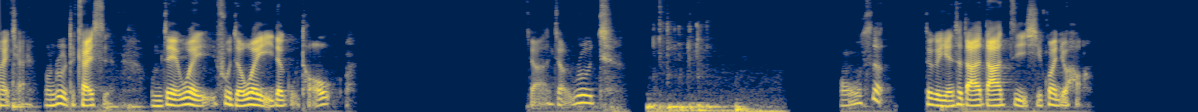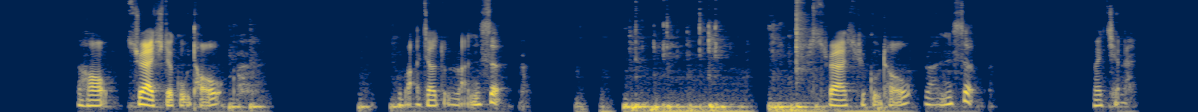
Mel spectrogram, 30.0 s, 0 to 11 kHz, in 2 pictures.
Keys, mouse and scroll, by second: 0.9 click, 1.4 shift+click, 6.6-7.3 drag, 7.3-8.5 drag, 8.5 o, 10.3-13.6 drag, 15.1 click, 16.6 click, 17.4 click, 19.0-19.7 drag, 21.4-25.1 drag, 25.8-29.0 drag, 29.2 click, 29.7 click.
